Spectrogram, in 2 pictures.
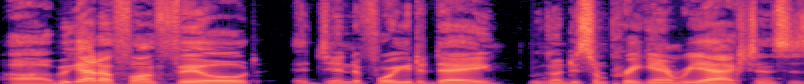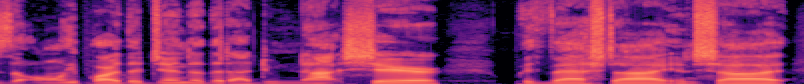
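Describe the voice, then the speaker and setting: A man hosting a podcast in a casual, slangy way, his voice hoarse and fading. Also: medium pitch, steady tone, fast talker, dry recording, studio quality. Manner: laid-back, slangy, conversational. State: losing his voice. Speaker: podcast host.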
